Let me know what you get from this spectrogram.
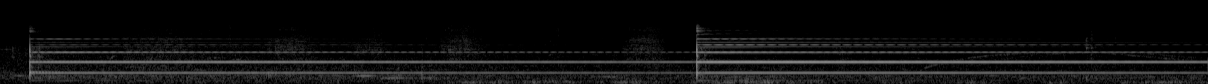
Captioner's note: bell Ringing Sound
